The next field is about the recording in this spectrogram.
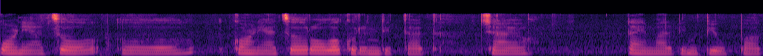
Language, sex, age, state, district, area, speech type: Goan Konkani, female, 18-30, Goa, Quepem, rural, spontaneous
